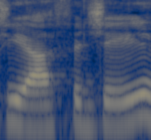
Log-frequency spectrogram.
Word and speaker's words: geophagy: So there are different types of pica, and geophagy is one of them. Also to be pronounced as geophagy, if you are Canadians, tend to pronounce it that way.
